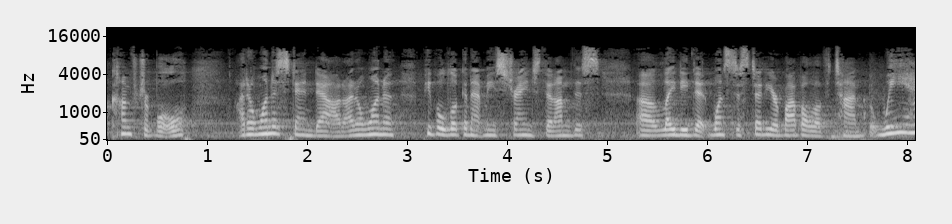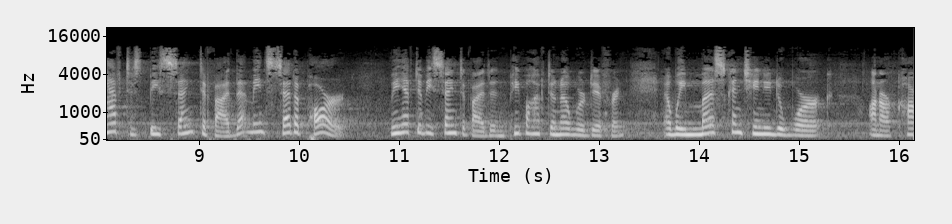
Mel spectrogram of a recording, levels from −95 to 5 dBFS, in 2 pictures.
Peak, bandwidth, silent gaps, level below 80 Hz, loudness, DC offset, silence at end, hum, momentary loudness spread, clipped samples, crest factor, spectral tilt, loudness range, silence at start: -2 dBFS; 11.5 kHz; none; -48 dBFS; -18 LUFS; under 0.1%; 0 s; none; 8 LU; under 0.1%; 16 dB; -4 dB/octave; 2 LU; 0 s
